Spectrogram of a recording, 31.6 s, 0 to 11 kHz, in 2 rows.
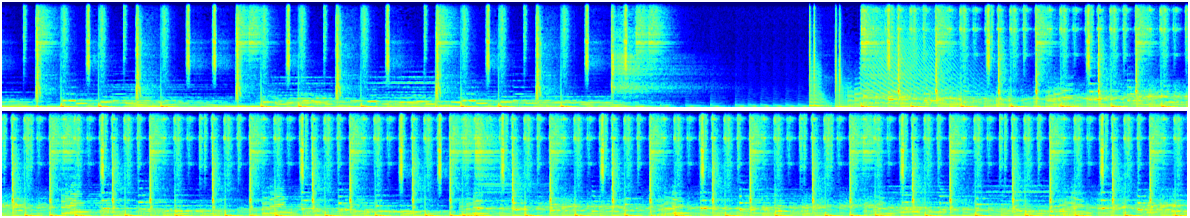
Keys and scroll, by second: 3.2 ctrl+shift+], 20.6 ctrl+s, 21.2 ctrl+alt+s, 30.3 ctrl+t.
